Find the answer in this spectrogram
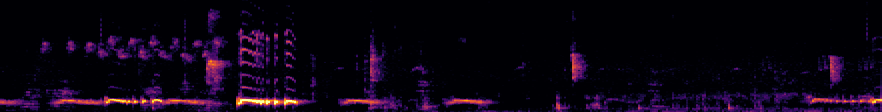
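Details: Zebra dove of local stock singing as a lure for other zebra doves: several rolling coo phrases with a loud stuttered burst near the start, then quieter scattered notes and a final coo.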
